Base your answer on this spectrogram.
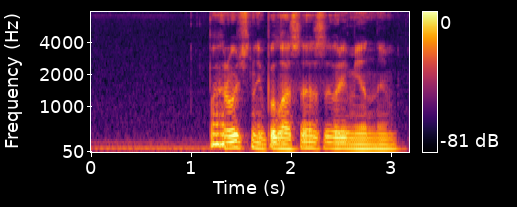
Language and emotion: Russian, neutral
